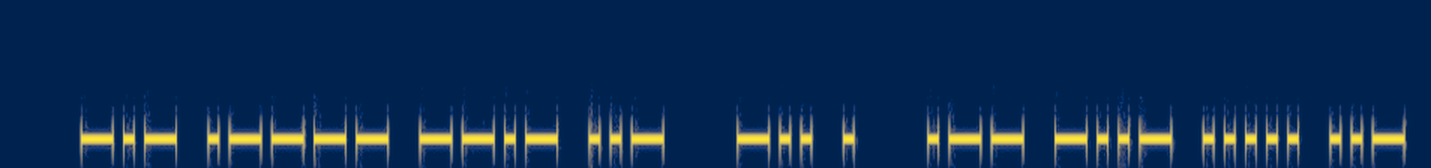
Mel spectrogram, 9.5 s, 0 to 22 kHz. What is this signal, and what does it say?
Morse code, heard as a keyed tone, about 17 wpm, 700 Hz. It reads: K1QU DE WX5U
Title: USA Callsign DE Callsign - 4 Characters - 17wpm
